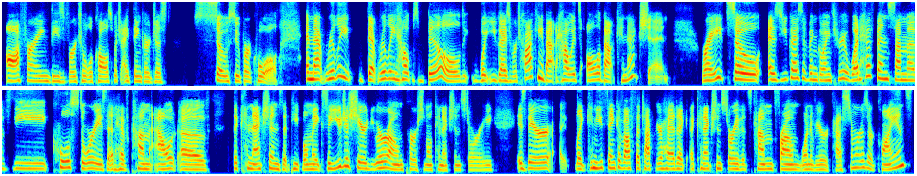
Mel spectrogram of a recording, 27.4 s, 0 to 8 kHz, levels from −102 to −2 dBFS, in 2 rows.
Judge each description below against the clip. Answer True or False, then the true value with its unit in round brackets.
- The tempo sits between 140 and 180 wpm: False (200 wpm)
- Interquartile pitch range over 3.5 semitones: True (4.1 semitones)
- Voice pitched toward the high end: True (195 Hz)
